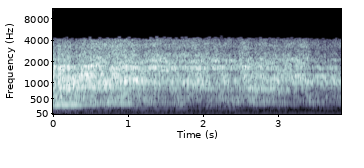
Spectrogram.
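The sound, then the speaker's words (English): A loud airplane engine roars steadily, a dense droning rumble that eases only slightly over a few seconds, with no voices, as the plane comes down toward the control tower of an airfield and is ordered to pull up. “Pull up, Drake. Pull up. You're heading for the tower.”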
